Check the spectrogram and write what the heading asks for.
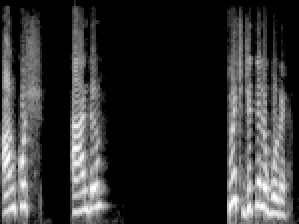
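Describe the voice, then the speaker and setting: A woman's voice: sits high, expressive, normal speed, fairly bright tone, slight background noise. A woman with an Indian English accent teaching vocabulary in an online class, quizzing students and praising them by name. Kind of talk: online live class, Hindi mixed with English.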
